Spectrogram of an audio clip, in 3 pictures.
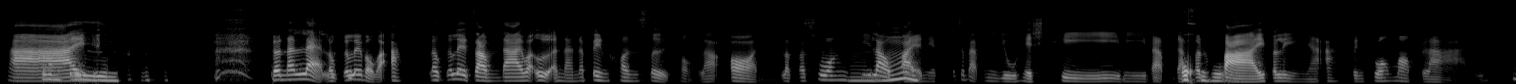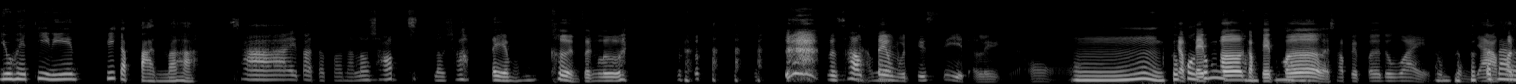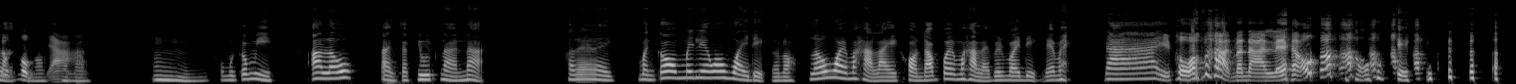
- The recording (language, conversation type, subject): Thai, podcast, มีเพลงไหนที่พอฟังแล้วพาคุณย้อนกลับไปวัยเด็กได้ไหม?
- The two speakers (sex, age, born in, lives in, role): female, 30-34, Thailand, Thailand, host; female, 40-44, Thailand, Thailand, guest
- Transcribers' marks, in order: chuckle; tapping; chuckle; giggle; chuckle; laughing while speaking: "อ๋อ โอเค"; laughing while speaking: "แล้ว"; laugh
